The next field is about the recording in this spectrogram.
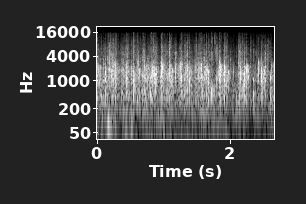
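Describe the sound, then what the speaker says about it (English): Steady audience applause for a speaker at a cultural talk event on environmentally friendly culture, a dense, even patter of many hands clapping throughout with no speech over it. "Let's give her a nice round of applause."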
